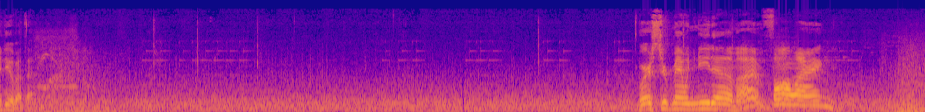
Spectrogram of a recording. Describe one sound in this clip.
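A rocket roars steadily as it blasts off and flies.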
